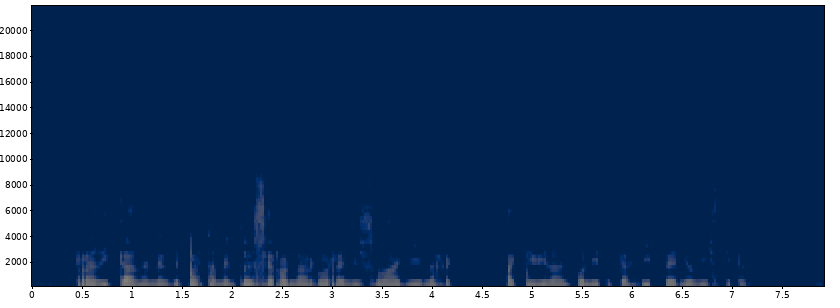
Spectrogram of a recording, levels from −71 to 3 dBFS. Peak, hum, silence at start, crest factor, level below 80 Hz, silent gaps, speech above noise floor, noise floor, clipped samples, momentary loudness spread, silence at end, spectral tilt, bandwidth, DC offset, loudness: -26 dBFS; none; 0.05 s; 20 dB; -60 dBFS; none; 34 dB; -78 dBFS; under 0.1%; 12 LU; 0.05 s; -7 dB/octave; 13 kHz; under 0.1%; -45 LUFS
